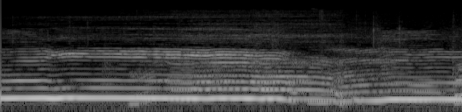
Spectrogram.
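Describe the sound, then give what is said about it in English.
A voice imitates a dinosaur roar: one loud, sustained, strongly pitched cry held for over two seconds, wavering slightly, with no speech around it. “Yeah, it's like charging at them, and he's just standing there roaring at it.”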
